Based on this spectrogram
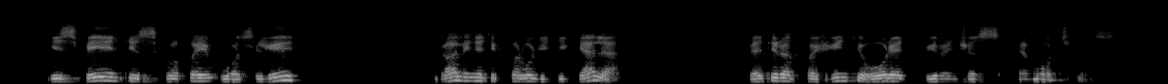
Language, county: Lithuanian, Utena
